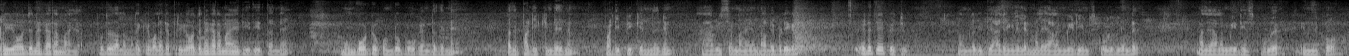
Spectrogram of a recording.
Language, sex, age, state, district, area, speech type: Malayalam, male, 60+, Kerala, Idukki, rural, spontaneous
